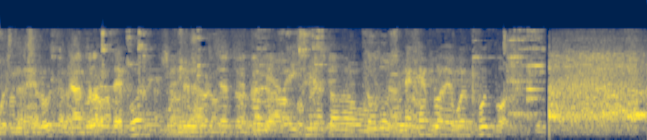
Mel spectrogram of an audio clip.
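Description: Glasses clink in a toast.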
